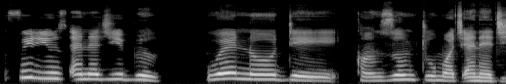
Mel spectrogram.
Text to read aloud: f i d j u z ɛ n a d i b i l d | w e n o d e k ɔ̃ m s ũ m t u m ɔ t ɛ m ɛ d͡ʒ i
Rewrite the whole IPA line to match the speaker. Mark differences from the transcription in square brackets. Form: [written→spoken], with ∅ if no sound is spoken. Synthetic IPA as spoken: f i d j u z ɛ n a [d→d͡ʒ] i b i l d | w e n o d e k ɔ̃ [m→n] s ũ m t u m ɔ [t→t͡ʃ] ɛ [m→n] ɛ d͡ʒ i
